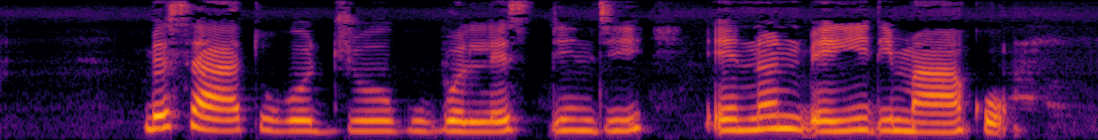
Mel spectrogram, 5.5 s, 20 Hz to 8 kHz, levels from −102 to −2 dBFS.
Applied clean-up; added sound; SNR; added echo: none; none; none; none.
